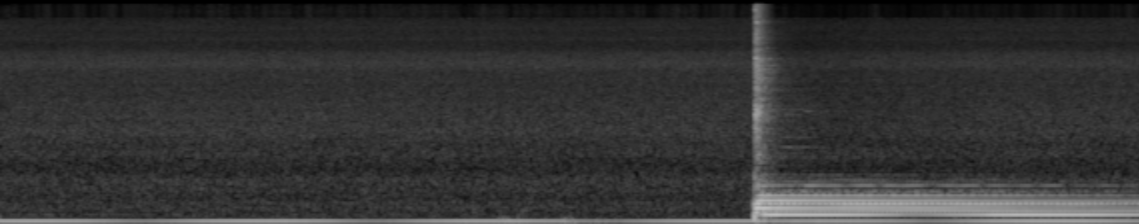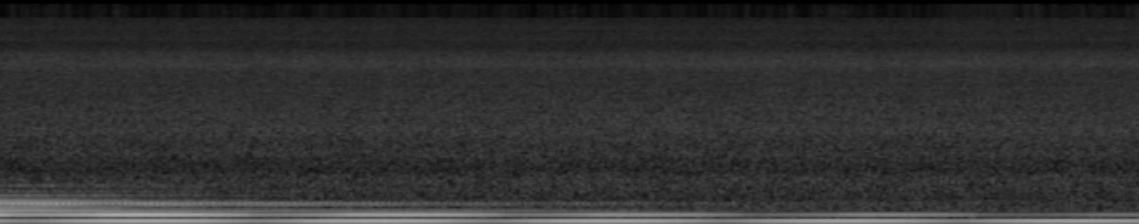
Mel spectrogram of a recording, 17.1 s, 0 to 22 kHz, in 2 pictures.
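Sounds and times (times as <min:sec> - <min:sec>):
large temple bell ringing: 0:05.7 - 0:17.0.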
